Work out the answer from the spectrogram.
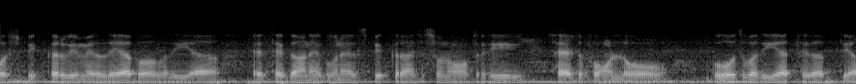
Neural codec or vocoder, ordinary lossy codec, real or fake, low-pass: codec, 16 kHz in and 24 kHz out, 1 kbps, XY-Tokenizer; none; fake; 5.4 kHz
